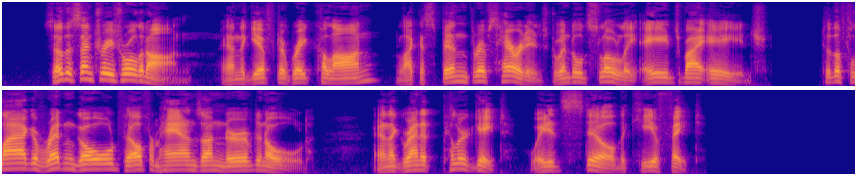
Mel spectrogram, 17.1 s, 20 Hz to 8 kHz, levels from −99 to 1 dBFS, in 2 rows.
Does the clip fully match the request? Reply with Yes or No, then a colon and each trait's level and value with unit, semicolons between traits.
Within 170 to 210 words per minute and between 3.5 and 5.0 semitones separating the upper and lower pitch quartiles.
No: average, 155 wpm; average, 4.1 semitones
